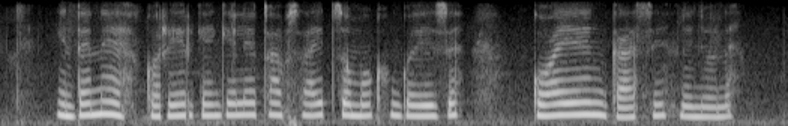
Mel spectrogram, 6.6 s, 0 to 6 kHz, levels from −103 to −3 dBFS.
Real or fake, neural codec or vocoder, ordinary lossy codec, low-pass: real; none; Opus, 24 kbps; 5.4 kHz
